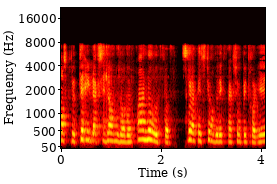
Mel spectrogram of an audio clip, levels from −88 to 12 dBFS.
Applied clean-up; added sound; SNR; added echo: neural mask model DeepFilterNet 3.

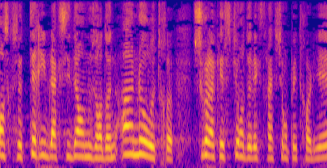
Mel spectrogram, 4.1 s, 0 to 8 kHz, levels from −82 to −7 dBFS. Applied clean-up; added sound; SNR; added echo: none; none; none; none.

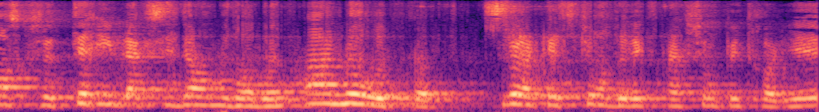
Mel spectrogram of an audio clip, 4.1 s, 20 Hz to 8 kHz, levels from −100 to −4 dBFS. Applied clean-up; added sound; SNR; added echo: neural separator model SepFormer DNS4.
